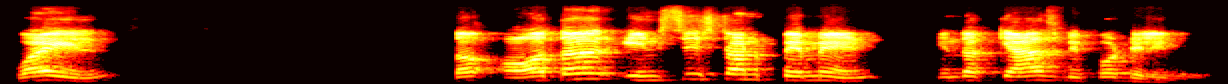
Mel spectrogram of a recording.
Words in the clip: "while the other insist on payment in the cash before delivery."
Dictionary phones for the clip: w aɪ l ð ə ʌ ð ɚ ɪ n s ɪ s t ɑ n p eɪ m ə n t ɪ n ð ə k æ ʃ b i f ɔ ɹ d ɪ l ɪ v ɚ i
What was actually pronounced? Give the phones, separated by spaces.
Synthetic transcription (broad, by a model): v aɪ l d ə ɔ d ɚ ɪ n s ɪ s t ɑ n p eɪ m ə n t ɪ n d ə k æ s b i f ɔ ɹ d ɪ l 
